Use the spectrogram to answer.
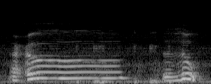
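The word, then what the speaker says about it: أعوذ: Combien de syllabes a-t-on? A'udhu. La deuxième syllabe sera prolongée. Donc on y va. C'est la lettre Alif avec la Hamza et la Fatha. C'est la lettre Ain avec le Damma, sauf que j'ai prolongé le son, donc on va prolonger avec la lettre Waw.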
